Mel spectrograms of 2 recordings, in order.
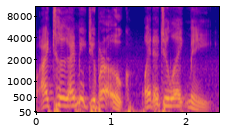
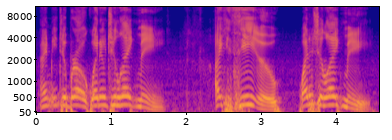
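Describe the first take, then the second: First: High, loud mock whine of a needy man; exaggerated high imitation, self-pitying and loud; mocking the stalker. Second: High, loud mock whine of a needy man; an exaggerated high, loud imitation of a self-pitying stalker; mocking the stalker again. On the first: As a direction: whine it like a pouting creep who ruined her. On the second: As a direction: drag out the pouting creep's whine.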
